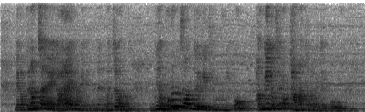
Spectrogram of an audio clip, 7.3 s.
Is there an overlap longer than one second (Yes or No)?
No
